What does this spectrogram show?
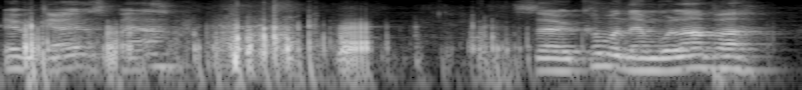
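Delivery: puffing after the walk, out of breath. Real, not acted. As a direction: speak between short breaths. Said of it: "I'm a bit out of breath".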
